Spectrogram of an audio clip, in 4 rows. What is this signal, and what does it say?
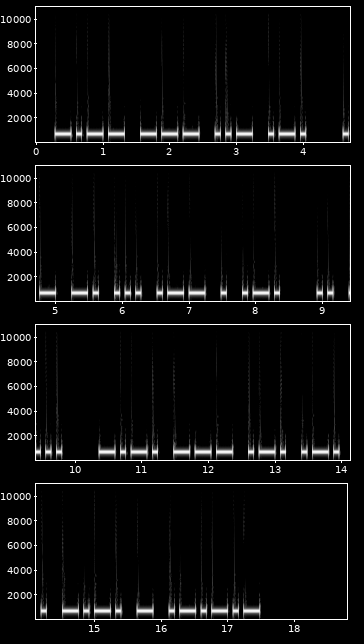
Morse code, heard as a keyed tone, about 15 wpm, 700 Hz. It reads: YOUR ANSWER IS CORRECT.
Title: Sentences from Top 1000 Words - Review Part 2 - 15wpm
